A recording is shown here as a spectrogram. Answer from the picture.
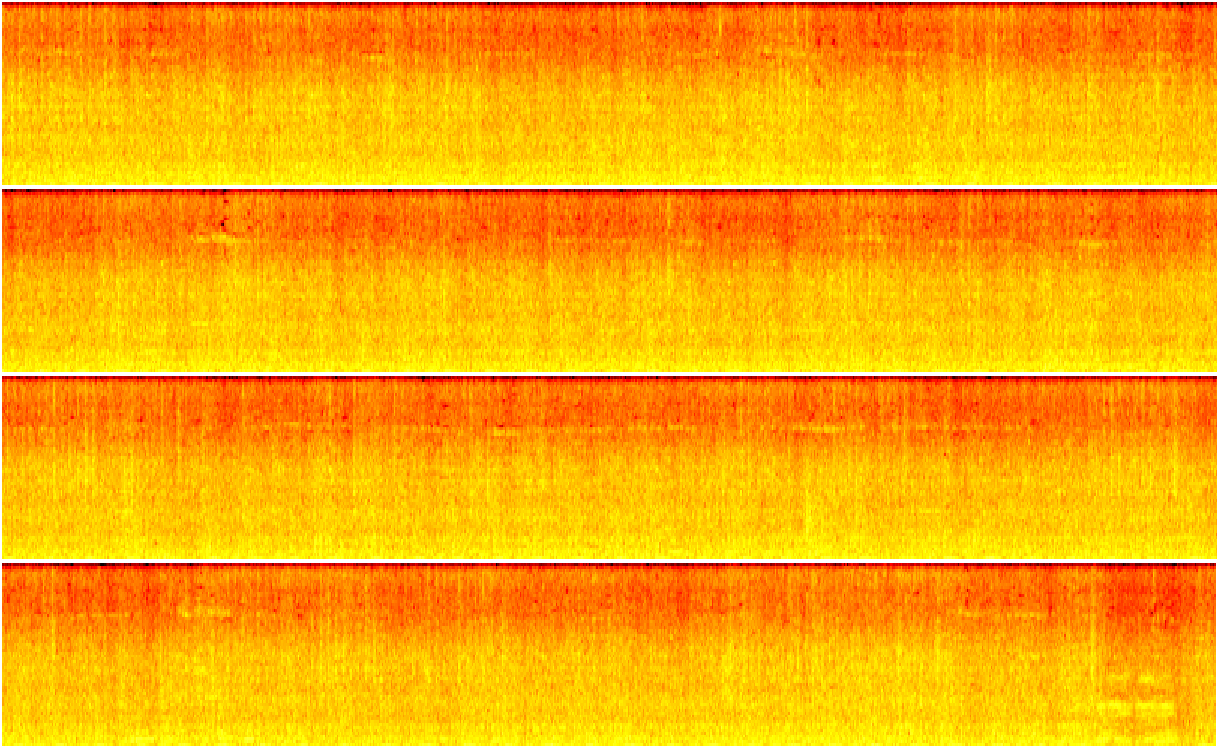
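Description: A boat engine running steadily, with an even, rapid throb that never changes speed.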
